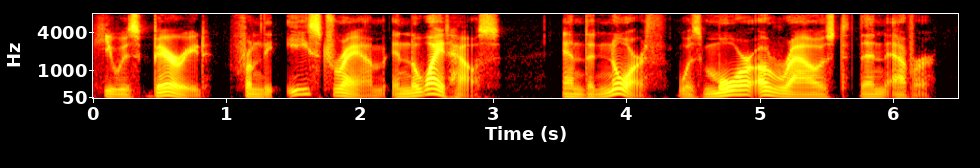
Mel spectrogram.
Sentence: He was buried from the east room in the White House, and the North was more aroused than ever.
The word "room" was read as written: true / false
false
